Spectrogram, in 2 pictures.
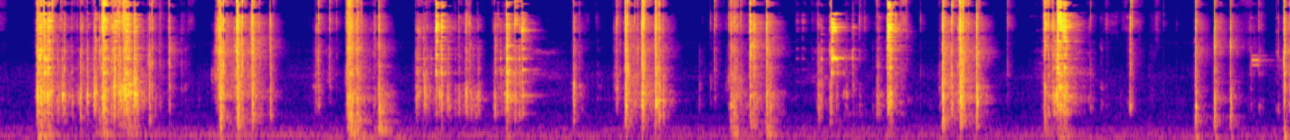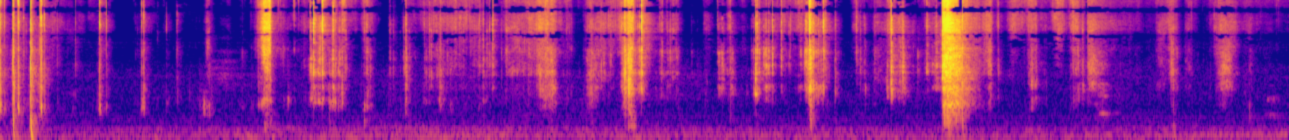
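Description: Miniature plastic suitcase toys handled in a glass bowl: a long irregular string of sharp clicks and clatters as the cases knock against the glass and each other and their latches snap open, roughly one every second.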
